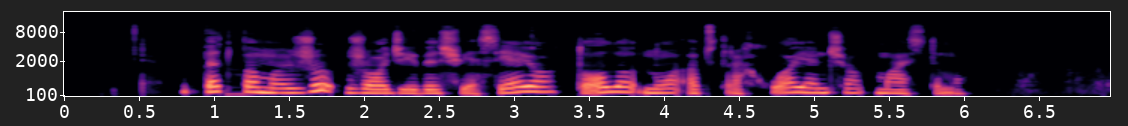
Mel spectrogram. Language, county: Lithuanian, Klaipėda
